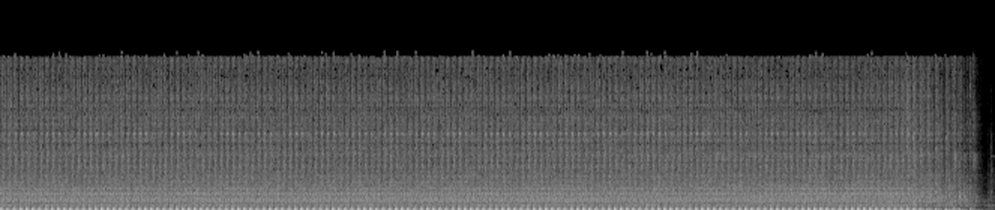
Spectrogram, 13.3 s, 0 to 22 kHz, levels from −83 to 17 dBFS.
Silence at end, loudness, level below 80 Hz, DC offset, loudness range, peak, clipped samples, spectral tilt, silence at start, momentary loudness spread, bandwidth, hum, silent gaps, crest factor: 0.05 s; -20 LUFS; -28 dBFS; under 0.1%; 0 LU; -4 dBFS; under 0.1%; -4.5 dB/octave; 0 s; 1 LU; 17 kHz; none; none; 14 dB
